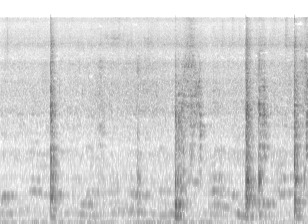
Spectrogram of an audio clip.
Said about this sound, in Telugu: టమాటా వేస్తాం ఇప్పుడు. ఫ్రై అవ్వాలండి బాగా.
